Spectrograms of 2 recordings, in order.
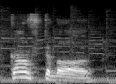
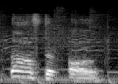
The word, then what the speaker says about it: comfortable: In pronunciation here, we will eliminate letter O. So we will put together letters F and R. So we say comfortable. Comfortable.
